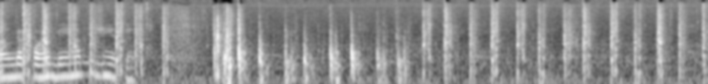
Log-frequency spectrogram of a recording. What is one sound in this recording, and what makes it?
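Quick footsteps run across hard ground.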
